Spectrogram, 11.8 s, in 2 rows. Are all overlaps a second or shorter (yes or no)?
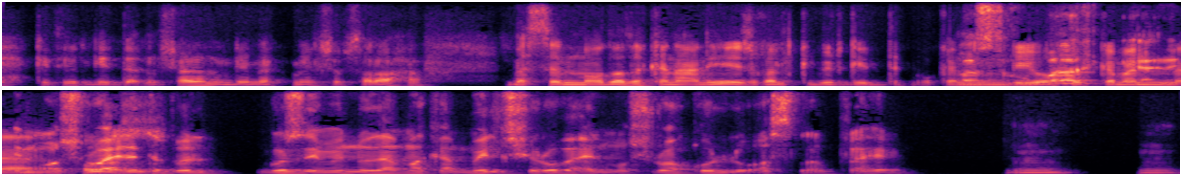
no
